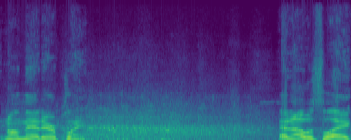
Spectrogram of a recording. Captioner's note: audience laughing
